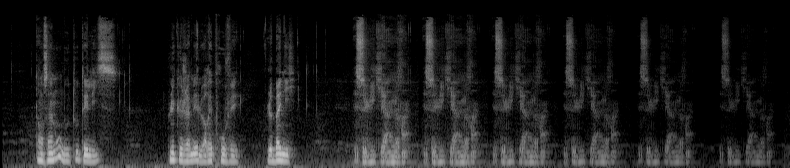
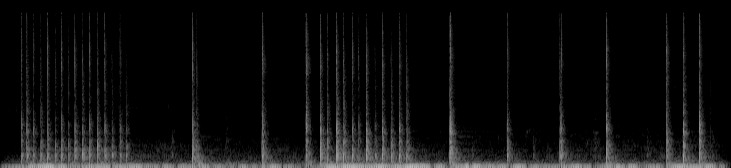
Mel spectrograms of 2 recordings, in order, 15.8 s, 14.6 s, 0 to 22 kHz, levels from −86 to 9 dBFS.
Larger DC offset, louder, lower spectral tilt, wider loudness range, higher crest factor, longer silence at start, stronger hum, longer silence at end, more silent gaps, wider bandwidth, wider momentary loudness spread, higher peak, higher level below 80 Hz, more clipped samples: neither; first, -25 LUFS vs -41 LUFS; about the same, -5.5 dB/octave vs -5 dB/octave; first, 23 LU vs 8 LU; about the same, 20 dB vs 22 dB; first, 0.7 s vs 0.05 s; neither; first, 0.6 s vs 0.1 s; neither; about the same, 16 kHz vs 16.5 kHz; first, 25 LU vs 22 LU; first, -6 dBFS vs -10 dBFS; second, -54 dBFS vs -38 dBFS; neither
